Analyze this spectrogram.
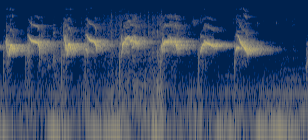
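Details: Greater green leafbird during early pairing: a steady series of six bright whistled notes, each starting with a sharp upward flick then settling and sliding down, roughly two per second.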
